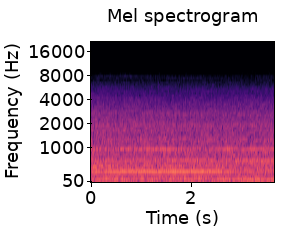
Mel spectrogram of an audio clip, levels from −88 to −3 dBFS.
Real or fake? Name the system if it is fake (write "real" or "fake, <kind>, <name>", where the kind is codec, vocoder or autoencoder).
fake, vocoder, BigVGAN v2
